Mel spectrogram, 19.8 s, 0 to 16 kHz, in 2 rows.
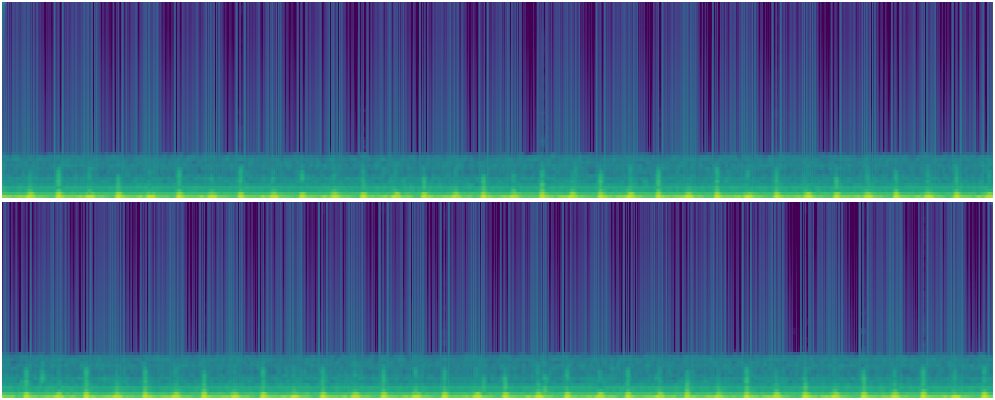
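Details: Own heart sounds recorded after eating ("blue"), audio quality enhanced afterwards: deep, muffled, regular heartbeat at about 100 beats a minute, boosted low-pitched recording.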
